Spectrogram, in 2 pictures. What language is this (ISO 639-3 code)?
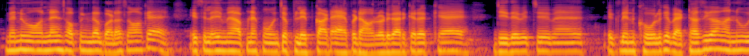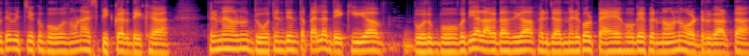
pan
